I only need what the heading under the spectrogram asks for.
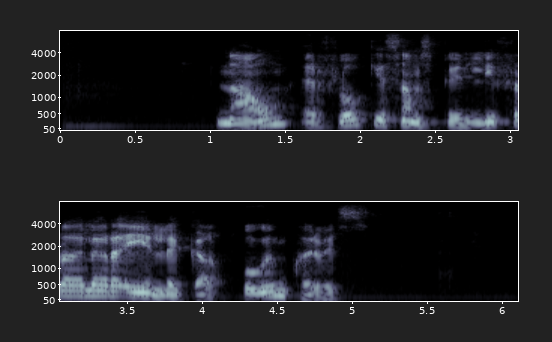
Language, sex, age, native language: Icelandic, male, 40-49, Icelandic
